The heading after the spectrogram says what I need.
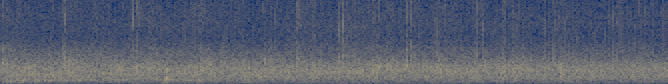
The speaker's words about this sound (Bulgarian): Начина по който ръкопляската ми показва, че не знаете какво означава провидение.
